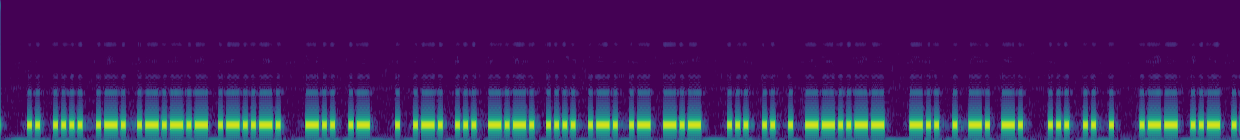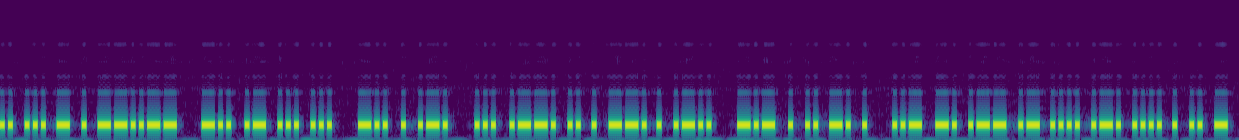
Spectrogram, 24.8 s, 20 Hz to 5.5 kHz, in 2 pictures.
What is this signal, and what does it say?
Morse code, heard as a keyed tone, about 29 wpm, 630 Hz. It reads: IHR." DA ERSCHRAK SIE, DENN SIE WUSSTE, DASS DER SPIEGEL KEINE UNWAHRHEIT
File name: Schneewittchen Teil3 30wpm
